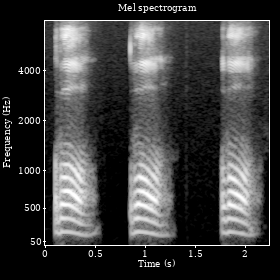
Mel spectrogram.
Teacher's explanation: ujungnya pinggir-pinggirnya nempel tapi tengahnya ada ruang untuk keluarnya suara disitu sehingga menjadi getar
